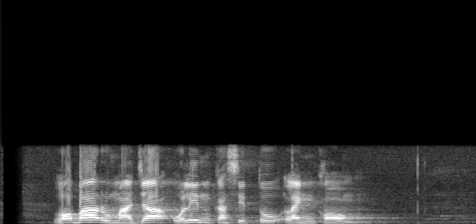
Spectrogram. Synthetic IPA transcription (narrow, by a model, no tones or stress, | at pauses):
lɔbaɾumad͡ʒaulinkasit̪ulɛŋkɔŋ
